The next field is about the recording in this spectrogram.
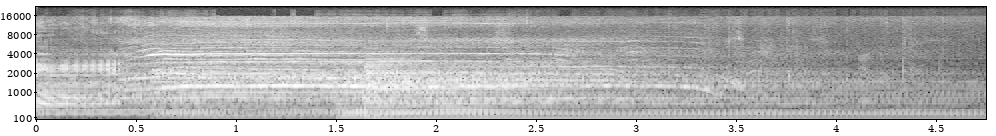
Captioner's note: attendees cheering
